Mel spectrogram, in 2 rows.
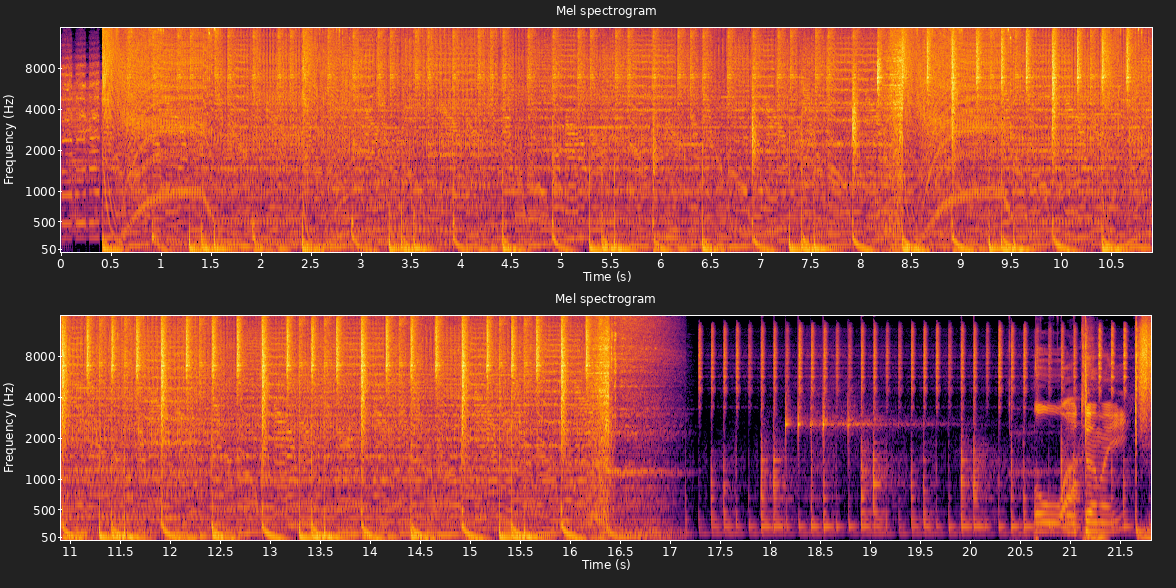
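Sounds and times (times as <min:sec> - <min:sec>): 
energetic podcast intro jingle with pounding drums: 0:00.4 - 0:17.2
softer sparser musical tail: 0:00.4 - 0:17.2.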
